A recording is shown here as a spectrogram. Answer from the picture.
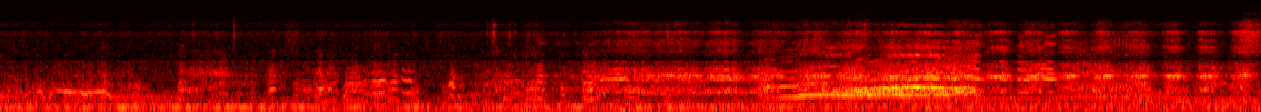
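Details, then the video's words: Rooster in a chicken coop on a sunny day, with quieter clucks and scratching at first, then a loud hoarse crow swelling and holding for about a second before fading. "Rooster Crowing"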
